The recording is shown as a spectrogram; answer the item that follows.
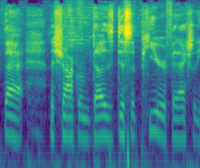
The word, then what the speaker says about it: chakram: I believe this is chakram as the pronunciation. Some people will say chakram, but I think it's actually chakram.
